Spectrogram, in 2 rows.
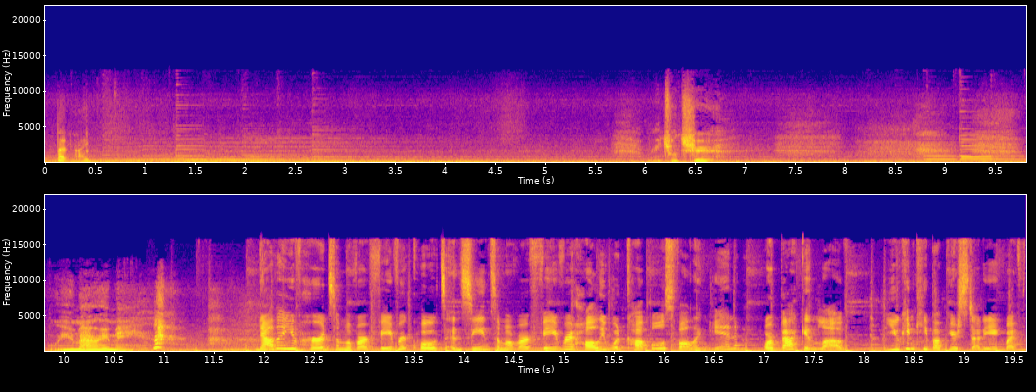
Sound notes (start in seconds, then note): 0.0 soft romantic music; 10.8 Rachel chuckling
